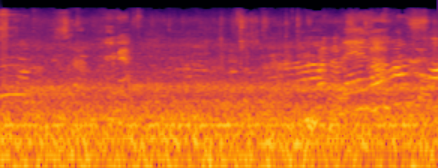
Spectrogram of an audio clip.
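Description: Steady running rumble of a driverless metro train heard inside the front car, with a brief tone dipping in pitch at the start. A child's voice comes in near the end.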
